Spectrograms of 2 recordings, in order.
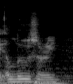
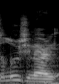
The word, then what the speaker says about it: illusionary: I pronounced it correctly I thought I was going to say illusory but it's illusionary armor um this just isn't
